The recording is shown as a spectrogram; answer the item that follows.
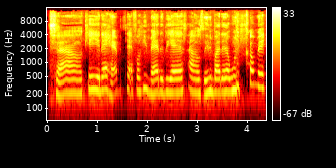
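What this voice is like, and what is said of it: Usual voice. Nothing is said of it.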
